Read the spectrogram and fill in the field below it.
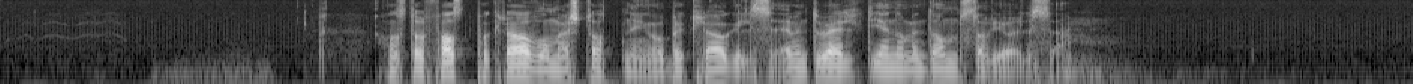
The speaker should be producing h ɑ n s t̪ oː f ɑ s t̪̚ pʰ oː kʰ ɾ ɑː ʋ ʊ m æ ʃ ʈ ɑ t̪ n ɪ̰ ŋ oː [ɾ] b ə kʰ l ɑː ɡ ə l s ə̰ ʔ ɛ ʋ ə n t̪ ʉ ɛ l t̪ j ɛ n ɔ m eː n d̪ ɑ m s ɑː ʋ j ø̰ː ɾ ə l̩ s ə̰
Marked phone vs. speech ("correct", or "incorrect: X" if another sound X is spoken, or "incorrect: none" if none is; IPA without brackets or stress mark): incorrect: none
